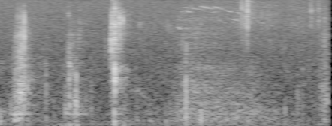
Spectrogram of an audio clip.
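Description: Close-miked chewing of a chocolate-coated Magnum Mini ice cream bar, with several sharp crunches of the cracking chocolate shell.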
